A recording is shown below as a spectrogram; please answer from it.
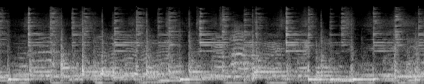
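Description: Haitian Vodou ceremony drums playing a fast, dense dance rhythm, with held pitched notes over the beat.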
